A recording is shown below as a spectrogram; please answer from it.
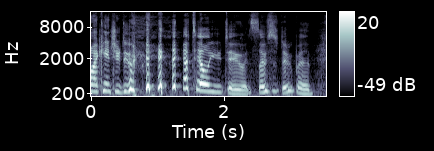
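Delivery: imitated angry yelling. Retelling own insults at a computer program: imitating own angry shouting. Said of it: "I'm shouting at a program".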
